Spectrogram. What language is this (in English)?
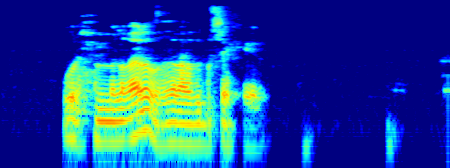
Kabyle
